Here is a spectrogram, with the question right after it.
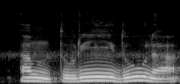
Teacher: أم تريدون এখানে রা পাতলা আওয়াজে পড়তে হবে।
